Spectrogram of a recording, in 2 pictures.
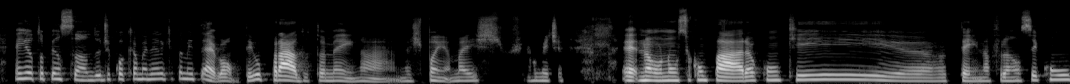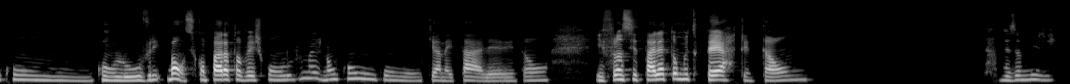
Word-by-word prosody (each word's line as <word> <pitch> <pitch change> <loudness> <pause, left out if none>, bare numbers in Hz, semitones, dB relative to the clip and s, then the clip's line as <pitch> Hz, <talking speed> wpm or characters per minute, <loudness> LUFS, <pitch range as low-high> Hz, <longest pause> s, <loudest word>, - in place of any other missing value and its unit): E - - -5
aí 260 - -2
eu 275 - 0
estou 260 -1 -7
pensando, 230 -6 -5
de 210 - -11
qualquer 245 +1 -7
maneira 245 0 -5
aqui 255 +1 -17
também 255 -2 -6
é - - +1
bom, 165 -2 -5
tem 180 - -5
o 235 - 0
Prado 195 -7 +6
também 170 -3 -8
na 140 -4 -11
na 155 - -14
Espanha 160 +1 -7
mas 170 +3 -10 0.3
realmente, 175 0 -10 0.8
não 185 -1 +4
não 185 +1 +1
se 190 +2 -8
compara 185 -4 +6
com 200 +2 -4
o - - -6
que 215 -2 -2 0.6
tem 160 -3 -3
na 160 0 -8
França 170 +2 -6
e - - -7
com 220 +2 -3
com 190 -7 -7
com 195 -2 -1
o - - -1
Louvre 185 +4 0
bom, 250 0 +8
se - - -12
compara 215 +2 +7
talvez 200 -3 -2
com 210 -2 -6
o - - -4
Louvre 215 +4 -8
mas 285 -3 -7
não 220 +3 -4
com 260 -1 -4
com 185 -5 -9
o - - -18
que 185 - -5
há 180 - -1
na 165 - -8
Itália 165 -2 -3
então, 185 +3 -9 0.5
e 185 - -2
França 225 +5 +3
Itália 220 +1 +7
estão 240 +2 +2
muito 240 -1 -1
perto 210 -2 +6
então 185 +5 -4 1.9
mas 190 -1 -7
eu 210 - -4
me 220 +1 -5
vejo. 200 0 -15
200 Hz, 180 wpm, -21 LUFS, 175-220 Hz, 1.9 s, bom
